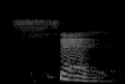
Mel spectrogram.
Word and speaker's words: said: So what that is said.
